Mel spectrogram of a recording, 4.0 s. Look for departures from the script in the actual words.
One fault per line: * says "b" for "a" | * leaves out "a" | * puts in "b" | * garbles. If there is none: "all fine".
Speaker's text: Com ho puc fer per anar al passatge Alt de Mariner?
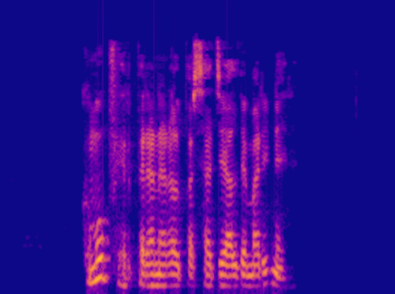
* leaves out "puc"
